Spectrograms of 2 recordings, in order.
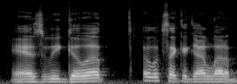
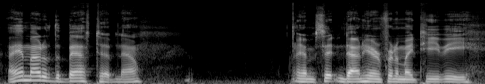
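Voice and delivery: ordinary talk, nothing marked

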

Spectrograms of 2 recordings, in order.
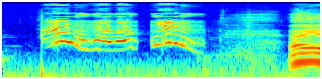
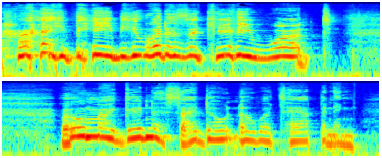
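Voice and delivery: much higher doting pet voice; 12 semitones higher than usual. Real, not acted. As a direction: fuss over the kitty. Greeting the cat.

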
